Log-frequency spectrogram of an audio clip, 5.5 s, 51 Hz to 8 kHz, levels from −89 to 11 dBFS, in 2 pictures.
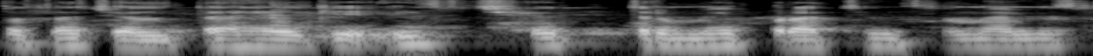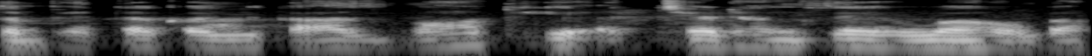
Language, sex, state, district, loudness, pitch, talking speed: Hindi, male, Chhattisgarh, Bilaspur, -19 LUFS, 130 Hz, 220 wpm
